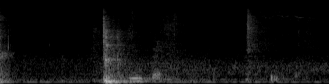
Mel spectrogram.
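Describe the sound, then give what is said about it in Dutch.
The door to a basement scenery and props storeroom is opened with a sharp clunk of the latch, followed by a brief scraping rattle and a softer knock a moment later, over a quiet hum. “De deur gaat open.”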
